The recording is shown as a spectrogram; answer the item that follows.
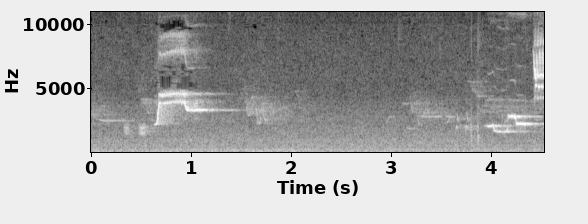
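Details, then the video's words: Wood thrush singing: a clear fluted note rising into a shimmering high trill near the start, a pause, then another phrase of liquid whistles ending in a bright high flourish, over soft background hiss. "Wood Thrush Bird Beautiful Sing"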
